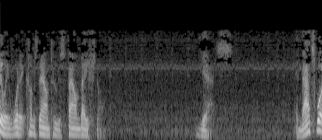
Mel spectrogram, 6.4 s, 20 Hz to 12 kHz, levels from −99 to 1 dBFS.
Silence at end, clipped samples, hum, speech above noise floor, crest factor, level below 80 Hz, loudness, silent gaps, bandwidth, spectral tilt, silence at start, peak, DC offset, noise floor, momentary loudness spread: 0 s; under 0.1%; none; 31 dB; 24 dB; -66 dBFS; -32 LUFS; none; 6.4 kHz; -8 dB/octave; 0 s; -10 dBFS; under 0.1%; -60 dBFS; 20 LU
